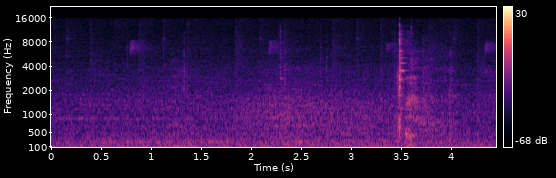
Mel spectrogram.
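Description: Steady low background hiss, with one sharp click about three and a half seconds in: a click-type torque wrench breaking over as a lug nut reaches its set torque of 100 pound-feet.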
